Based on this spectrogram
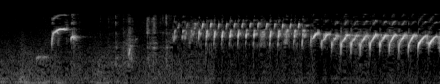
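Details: Timbrado canary singing, from an audio meant to train canaries to sing better: a few scattered chirps, then a fast even rolling trill that shifts into a series of rapid down-swept whistles.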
